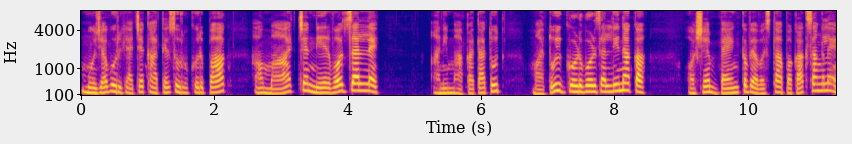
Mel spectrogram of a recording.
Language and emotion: Goan Konkani, fearful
